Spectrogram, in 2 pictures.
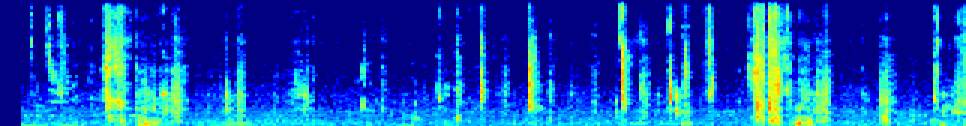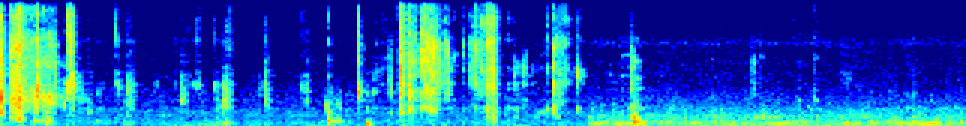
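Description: Crisp fuchka (pani puri) shells being bitten and chewed close to the microphone: a run of sharp crunches and wet chewing. The crunching stops near the end and a steady low rumble of background noise takes over.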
